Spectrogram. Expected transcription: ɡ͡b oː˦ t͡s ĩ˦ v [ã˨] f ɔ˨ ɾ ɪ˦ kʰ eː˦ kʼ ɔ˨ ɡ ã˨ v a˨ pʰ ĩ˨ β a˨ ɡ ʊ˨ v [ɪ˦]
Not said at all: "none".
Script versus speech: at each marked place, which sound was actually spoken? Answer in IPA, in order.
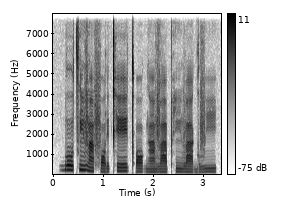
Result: ã˨, i˦

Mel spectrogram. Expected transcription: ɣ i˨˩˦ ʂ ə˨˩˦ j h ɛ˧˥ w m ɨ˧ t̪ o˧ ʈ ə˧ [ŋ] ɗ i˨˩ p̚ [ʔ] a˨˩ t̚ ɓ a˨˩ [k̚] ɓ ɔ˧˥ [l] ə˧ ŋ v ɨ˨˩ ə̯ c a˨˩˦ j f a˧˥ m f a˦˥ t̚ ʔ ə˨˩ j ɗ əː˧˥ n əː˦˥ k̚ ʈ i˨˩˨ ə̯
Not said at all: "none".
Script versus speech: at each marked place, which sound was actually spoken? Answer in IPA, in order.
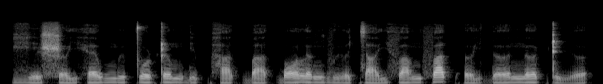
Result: m, h, t̚, l

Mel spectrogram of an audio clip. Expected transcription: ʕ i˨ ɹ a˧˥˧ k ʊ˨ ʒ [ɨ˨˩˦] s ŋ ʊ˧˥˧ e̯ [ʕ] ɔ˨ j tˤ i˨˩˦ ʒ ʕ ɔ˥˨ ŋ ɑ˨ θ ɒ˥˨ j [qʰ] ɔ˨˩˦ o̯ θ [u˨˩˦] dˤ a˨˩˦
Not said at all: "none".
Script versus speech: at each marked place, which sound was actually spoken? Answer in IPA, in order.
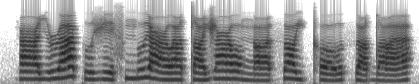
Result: e˨˩˦, ʕ, kʰ, ʊ˨˩˦

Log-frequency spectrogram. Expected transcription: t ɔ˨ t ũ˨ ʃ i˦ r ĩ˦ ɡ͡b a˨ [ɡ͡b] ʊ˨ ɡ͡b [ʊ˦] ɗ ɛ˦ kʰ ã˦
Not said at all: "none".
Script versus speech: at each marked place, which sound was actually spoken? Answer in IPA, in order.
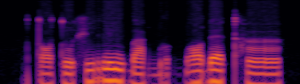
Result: ɡ͡b, ɔ˦

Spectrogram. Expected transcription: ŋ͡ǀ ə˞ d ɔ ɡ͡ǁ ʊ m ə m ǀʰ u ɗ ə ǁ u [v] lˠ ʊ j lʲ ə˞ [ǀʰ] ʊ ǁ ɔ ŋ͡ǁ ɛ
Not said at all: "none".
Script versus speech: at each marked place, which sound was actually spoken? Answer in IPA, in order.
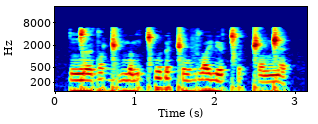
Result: v, ǀʰ

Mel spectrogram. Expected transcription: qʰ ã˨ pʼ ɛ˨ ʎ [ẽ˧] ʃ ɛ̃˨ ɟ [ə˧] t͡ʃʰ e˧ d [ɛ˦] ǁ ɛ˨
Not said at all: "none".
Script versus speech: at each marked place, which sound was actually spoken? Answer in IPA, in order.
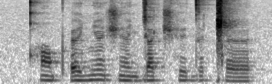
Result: ɛ̃˧, a˧, ɛ˦

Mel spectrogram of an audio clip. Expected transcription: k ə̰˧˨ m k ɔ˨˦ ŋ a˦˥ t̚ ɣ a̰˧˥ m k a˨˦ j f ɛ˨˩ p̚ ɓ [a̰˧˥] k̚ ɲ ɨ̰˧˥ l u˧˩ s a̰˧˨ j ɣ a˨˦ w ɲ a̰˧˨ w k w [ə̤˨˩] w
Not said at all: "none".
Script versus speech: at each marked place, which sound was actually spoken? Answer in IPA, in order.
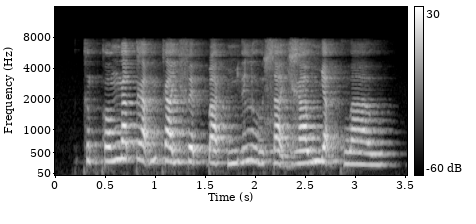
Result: a˨˩, a̤˨˩

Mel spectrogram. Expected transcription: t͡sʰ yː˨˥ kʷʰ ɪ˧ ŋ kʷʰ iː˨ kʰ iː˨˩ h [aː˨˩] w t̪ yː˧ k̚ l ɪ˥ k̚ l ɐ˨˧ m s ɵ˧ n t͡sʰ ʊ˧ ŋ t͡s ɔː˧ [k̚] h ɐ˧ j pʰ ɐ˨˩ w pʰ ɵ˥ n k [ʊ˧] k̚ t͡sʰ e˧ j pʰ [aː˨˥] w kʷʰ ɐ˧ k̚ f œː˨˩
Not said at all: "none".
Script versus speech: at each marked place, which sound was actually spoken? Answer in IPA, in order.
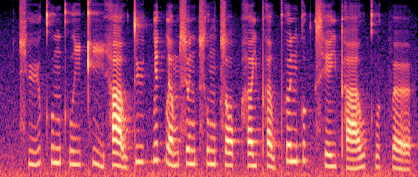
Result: aː˨˩, p̚, ʊ˥, aː˨˥

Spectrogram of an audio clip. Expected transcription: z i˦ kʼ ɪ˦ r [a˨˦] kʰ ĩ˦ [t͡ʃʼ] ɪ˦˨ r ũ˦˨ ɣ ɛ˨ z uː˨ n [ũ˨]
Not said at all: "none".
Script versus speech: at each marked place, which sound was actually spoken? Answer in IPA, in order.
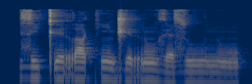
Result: a˦, d͡ʒ, ũ˨

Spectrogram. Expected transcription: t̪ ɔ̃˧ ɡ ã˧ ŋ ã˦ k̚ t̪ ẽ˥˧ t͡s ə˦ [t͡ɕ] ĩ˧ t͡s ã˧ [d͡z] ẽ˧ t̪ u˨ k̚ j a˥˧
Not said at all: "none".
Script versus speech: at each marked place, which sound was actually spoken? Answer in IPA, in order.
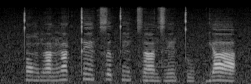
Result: t̪, d͡z

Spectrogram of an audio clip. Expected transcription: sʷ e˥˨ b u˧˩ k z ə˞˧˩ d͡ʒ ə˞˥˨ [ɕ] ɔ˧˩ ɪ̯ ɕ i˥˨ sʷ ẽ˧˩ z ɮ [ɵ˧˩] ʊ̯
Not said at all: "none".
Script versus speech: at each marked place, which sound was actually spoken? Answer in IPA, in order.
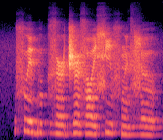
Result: z, ɵ˧˩

